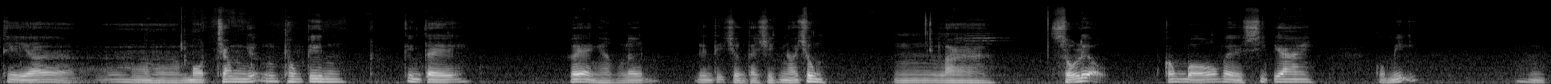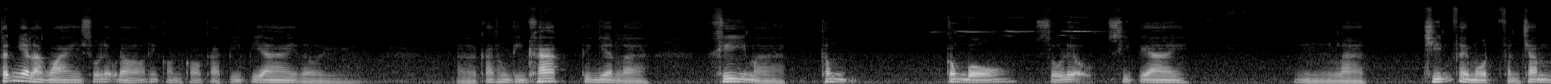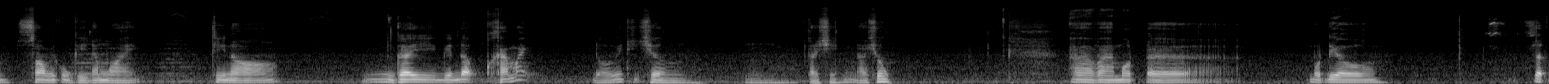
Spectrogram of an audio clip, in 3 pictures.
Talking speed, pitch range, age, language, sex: 110 wpm, 90-115 Hz, 60-79, Vietnamese, male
